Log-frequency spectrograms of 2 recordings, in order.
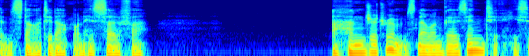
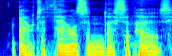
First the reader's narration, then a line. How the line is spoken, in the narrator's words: he answered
